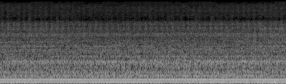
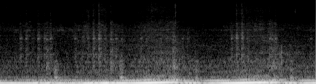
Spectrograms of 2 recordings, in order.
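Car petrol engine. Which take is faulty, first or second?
first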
